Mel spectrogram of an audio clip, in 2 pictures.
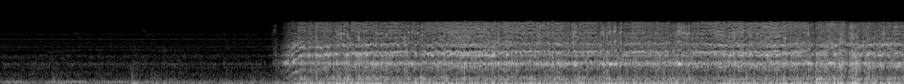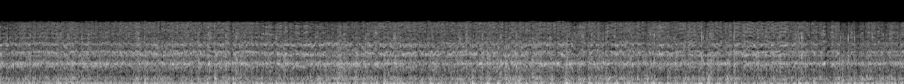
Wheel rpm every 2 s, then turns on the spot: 0, 110, 220, 230, 220, 220, 220, 230, 220.
none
